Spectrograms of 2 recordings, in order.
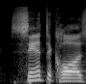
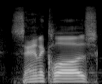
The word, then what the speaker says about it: Santa Claus: Now, Santa Claus is the Dutch pronunciation of St. Nicholas. So the Dutch, they call it Sinterklaas or Sant Nicolaas. If you say Sant Nicolaas a couple times, Santa Claus, right?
